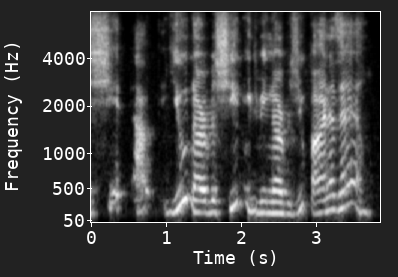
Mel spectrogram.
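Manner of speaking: animated, teasing reassurance with pitch swoops; flirty retold reply. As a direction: play up your surprised flattery. Retells her flirty reply to man.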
